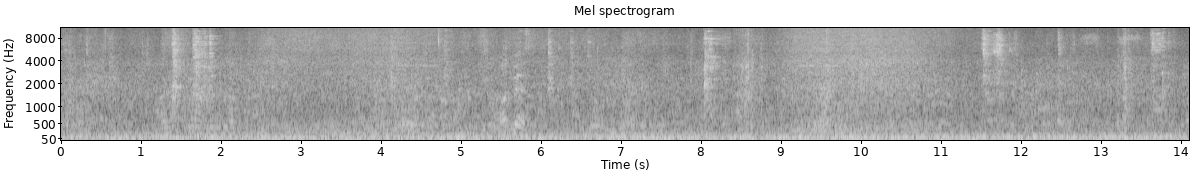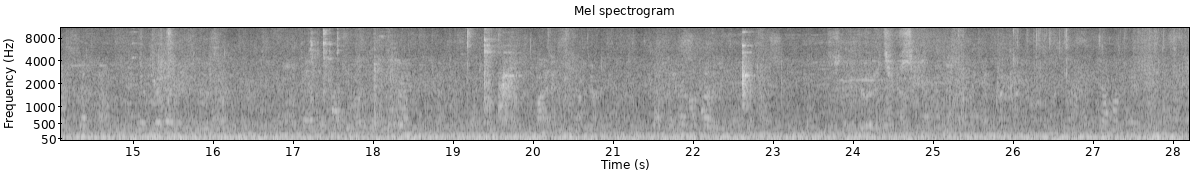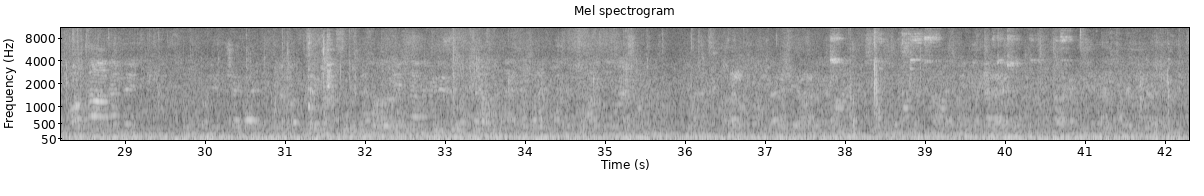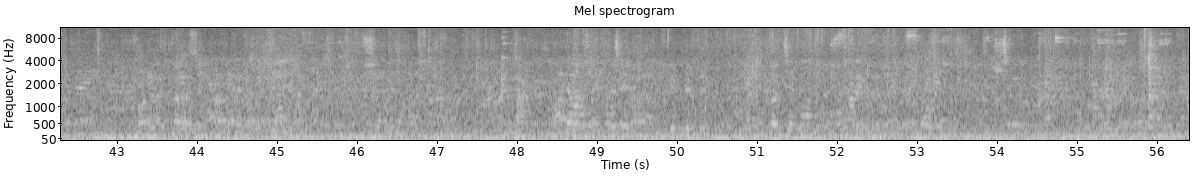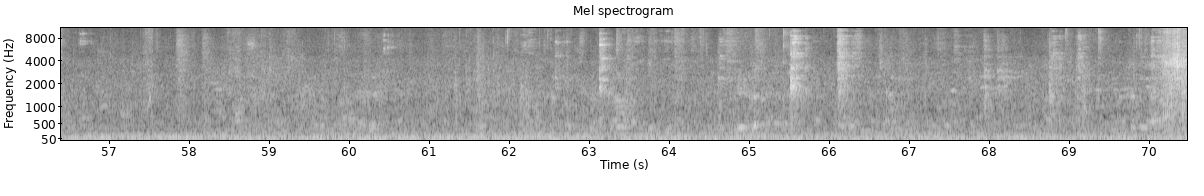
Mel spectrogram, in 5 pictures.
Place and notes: cafe at Kabatas, Istanbul
sounds of the cafe at Kabatas port, Istanbul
